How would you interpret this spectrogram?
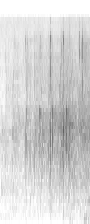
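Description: An audience claps steadily, a dense patter of many hands with sharper individual claps standing out, moderately loud and sustained with no voices over it.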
